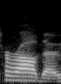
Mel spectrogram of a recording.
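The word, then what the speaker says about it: Geraldo: It's spelled It's pronounced Haraldo.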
